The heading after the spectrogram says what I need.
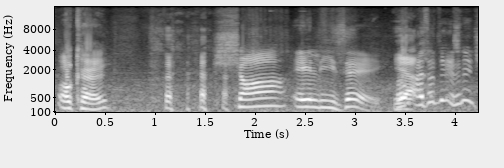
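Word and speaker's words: Champs: to pronouncing this is you don't pronounce the M the P or the S okay sha El I thought isn't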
